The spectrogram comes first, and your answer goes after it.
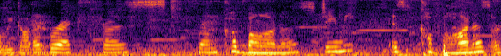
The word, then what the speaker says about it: cabana: got our breakfast from Cabanas Jamie is it Cabanas or Cabanas I pronounce it Cabana cabins Cabana cabana it's not Dolce it's like it's like tomato tomato yes potato potato so I got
